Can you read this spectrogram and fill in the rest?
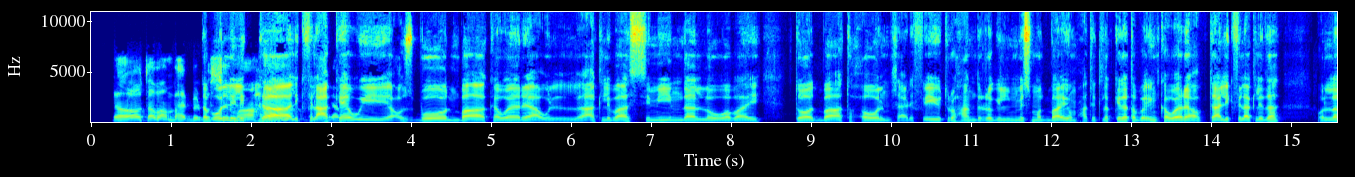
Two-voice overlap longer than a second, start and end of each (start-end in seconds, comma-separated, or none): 1.4-2.8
